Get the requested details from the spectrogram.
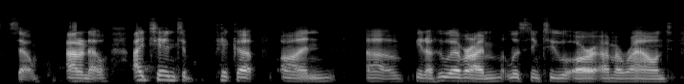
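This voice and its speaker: With an Oklahoma accent, a woman speaks at a very deep, low pitch and a fairly slow pace, her bright, sharp tone carrying vocal fry and fairly even intonation. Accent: Oklahoma Southern American. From US South, southeast Oklahoma. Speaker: booktuber. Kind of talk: casual chat.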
